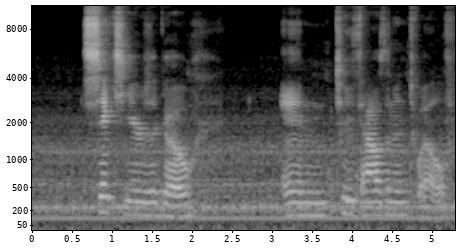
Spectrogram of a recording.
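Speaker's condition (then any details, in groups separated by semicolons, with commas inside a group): Cerebral palsy; speech sometimes affected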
